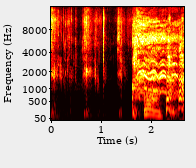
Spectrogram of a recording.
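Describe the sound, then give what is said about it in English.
Crunching of small hard Malteser chocolates being bitten, several brittle crunches in quick succession, then a loud, wavering vocal sound takes over. “You forget how crunchy they are, aren't they?”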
